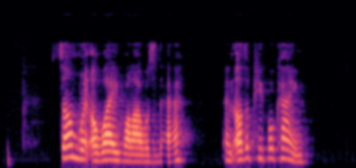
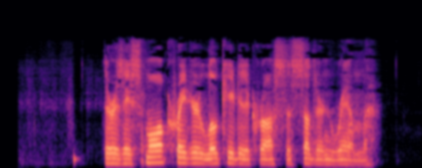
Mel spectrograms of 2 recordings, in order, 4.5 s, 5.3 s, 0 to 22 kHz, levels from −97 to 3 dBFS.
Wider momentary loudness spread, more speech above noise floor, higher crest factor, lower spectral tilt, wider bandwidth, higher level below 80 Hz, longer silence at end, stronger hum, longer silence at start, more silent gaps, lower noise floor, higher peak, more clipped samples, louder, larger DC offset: first, 15 LU vs 10 LU; second, 48 dB vs 55 dB; about the same, 18 dB vs 20 dB; about the same, -6 dB/octave vs -5 dB/octave; about the same, 8 kHz vs 8.8 kHz; second, -72 dBFS vs -60 dBFS; about the same, 0.7 s vs 0.6 s; neither; second, 0.75 s vs 0.9 s; neither; second, -67 dBFS vs -74 dBFS; about the same, -2 dBFS vs 0 dBFS; neither; about the same, -20 LUFS vs -19 LUFS; neither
